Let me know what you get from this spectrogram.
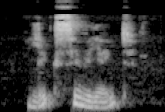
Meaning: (verb) To separate (a substance) into soluble and insoluble components through percolation; to leach; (adjective) Of or relating to lye or lixivium; of the quality of alkaline salts
- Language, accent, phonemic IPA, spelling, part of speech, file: English, Southern England, /lɪkˈsɪvieɪt/, lixiviate, verb / adjective / noun, LL-Q1860 (eng)-lixiviate.wav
